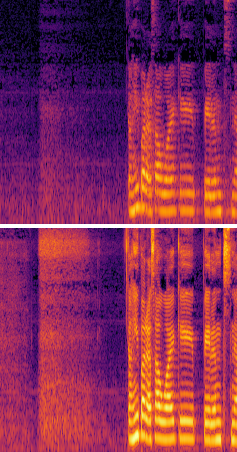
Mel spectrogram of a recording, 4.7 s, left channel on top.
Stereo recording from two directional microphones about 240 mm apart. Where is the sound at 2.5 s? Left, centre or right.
Right.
